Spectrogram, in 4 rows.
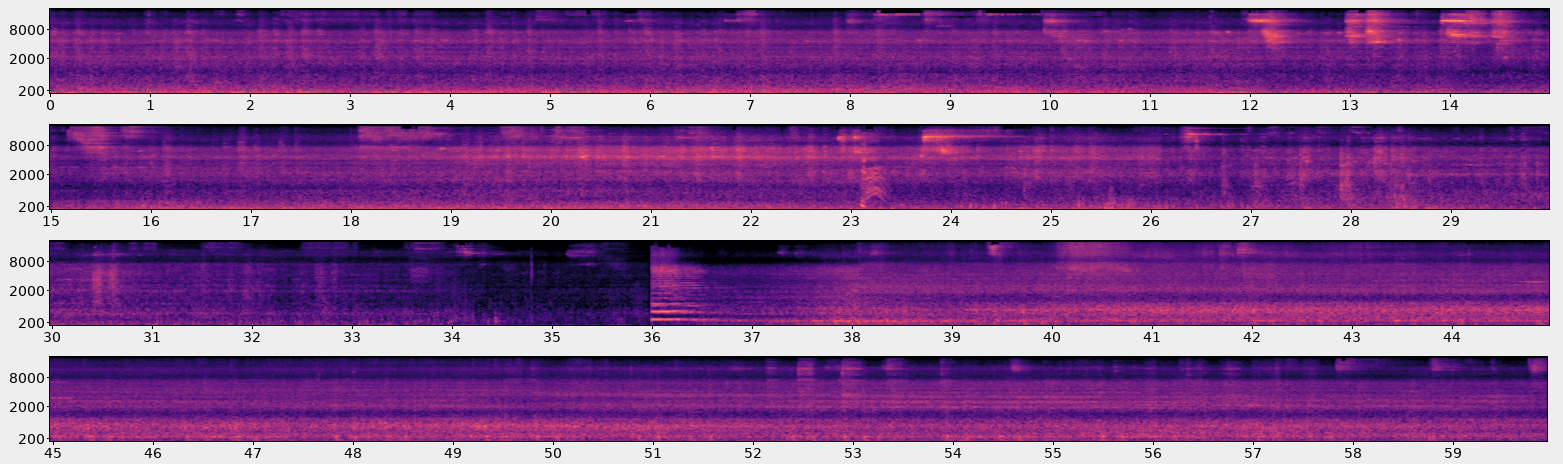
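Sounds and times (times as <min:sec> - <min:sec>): train running past: 0:00.0 - 0:59.9
train horn: 0:36.0 - 0:37.3.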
